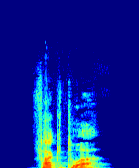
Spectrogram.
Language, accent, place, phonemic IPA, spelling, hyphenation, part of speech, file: German, Germany, Berlin, /ˈfaktoːɐ̯/, Faktor, Fak‧tor, noun, De-Faktor.ogg
- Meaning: 1. factor (integral part) 2. factor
